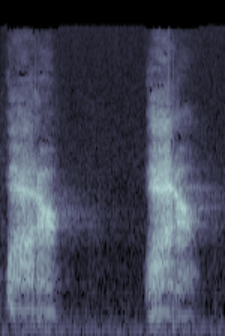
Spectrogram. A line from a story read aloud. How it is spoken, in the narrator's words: to barely to mutter out the words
